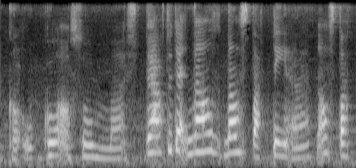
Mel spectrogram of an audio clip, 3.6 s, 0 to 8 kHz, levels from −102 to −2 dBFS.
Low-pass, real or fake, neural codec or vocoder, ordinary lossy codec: 7.2 kHz; fake; codec, 16 kHz in and 24 kHz out, 1.1 kbps, FireRedTTS-2 codec; none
